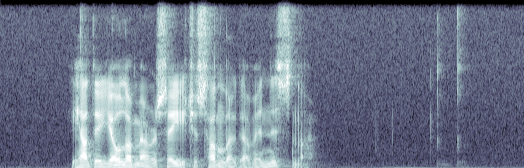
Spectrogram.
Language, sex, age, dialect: Faroese, male, 36-60, Norðuroyggjar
